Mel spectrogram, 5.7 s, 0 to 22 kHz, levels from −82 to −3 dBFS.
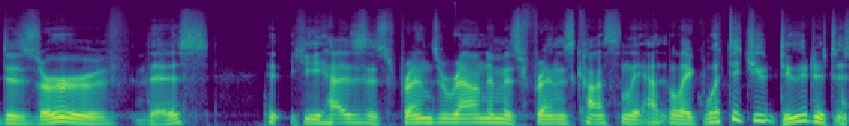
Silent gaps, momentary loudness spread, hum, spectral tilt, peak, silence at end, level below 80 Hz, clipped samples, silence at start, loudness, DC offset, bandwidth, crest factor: none; 10 LU; none; -6.5 dB/octave; -2 dBFS; 0 s; -52 dBFS; under 0.1%; 0 s; -19 LUFS; under 0.1%; 16 kHz; 16 dB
